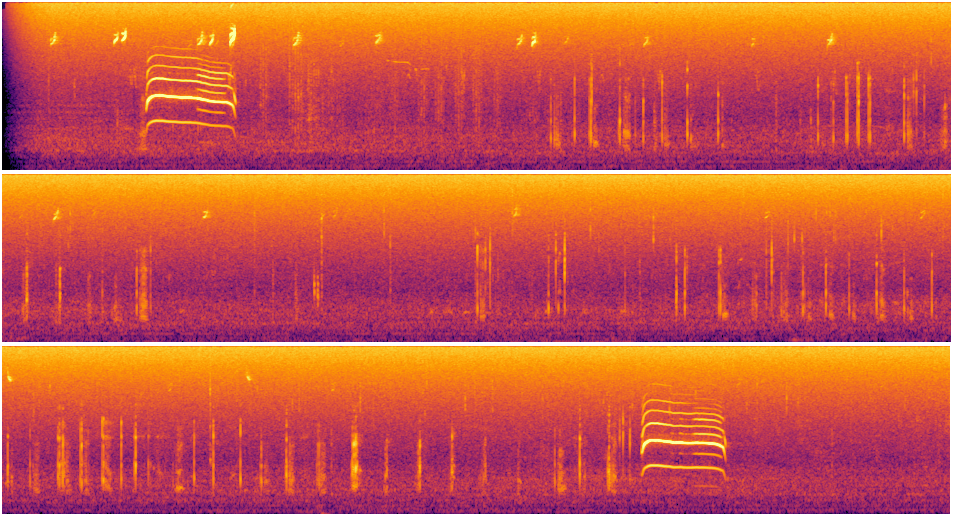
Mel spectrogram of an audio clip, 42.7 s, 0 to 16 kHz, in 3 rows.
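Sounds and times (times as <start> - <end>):
Ferruginous Hawk Buteo regalis calling: 2.1 - 3.6, 38.0 - 39.4.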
